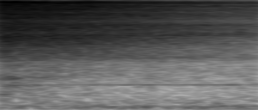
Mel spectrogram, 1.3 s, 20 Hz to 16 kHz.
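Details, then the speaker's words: Victor-style oxy-acetylene cutting torch at shutdown, with the oxygen torch valve opened to bleed the regulator pressure to zero for storage. A steady, airy hiss fades slightly as the pressure drops, which is normal. "All right, go to your oxygen. I'm going to open this valve, and we're going to see all that oxygen go down to 0."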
